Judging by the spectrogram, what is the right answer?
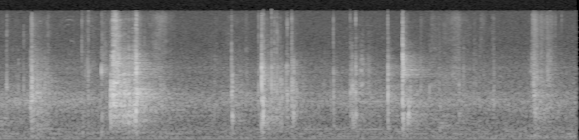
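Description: Pages of a thin printed paper booklet being opened and leafed through: soft paper rustling, a longer rustle about a second in, then a few short sharp page flicks.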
